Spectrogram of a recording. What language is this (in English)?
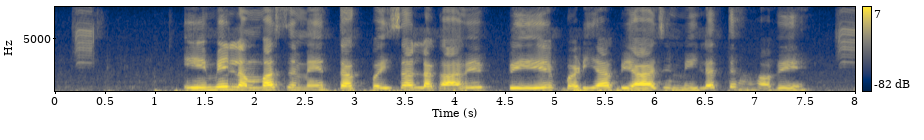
Bhojpuri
